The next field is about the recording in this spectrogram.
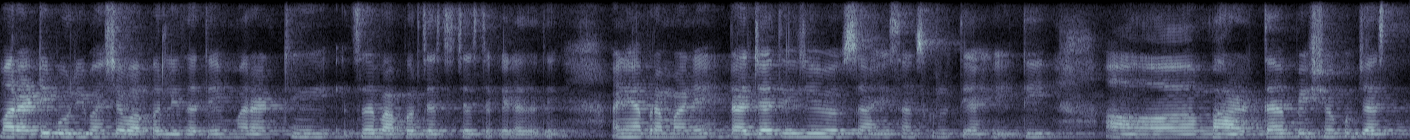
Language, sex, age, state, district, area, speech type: Marathi, female, 45-60, Maharashtra, Akola, urban, spontaneous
